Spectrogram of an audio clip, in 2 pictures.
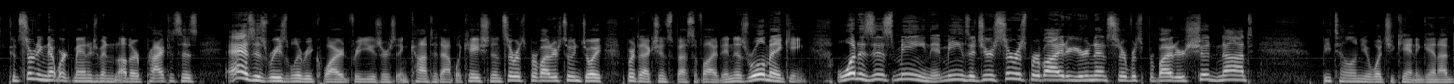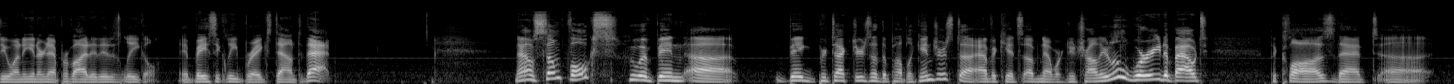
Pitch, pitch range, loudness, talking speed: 155 Hz, 125-195 Hz, -22 LUFS, 185 wpm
